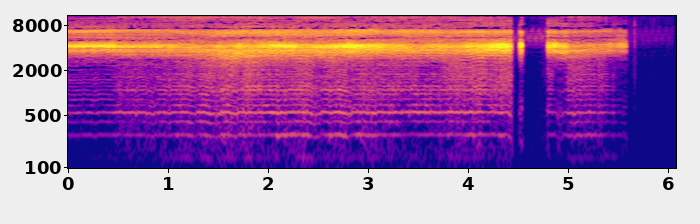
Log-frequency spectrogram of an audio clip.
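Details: Robust cicada held in the hand after capture in a small park in Kitano, Japan, August, its call changed. A harsh, nasal, harmonically rich buzz wavers, then breaks off abruptly twice, with handling noise and a brief resumption.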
